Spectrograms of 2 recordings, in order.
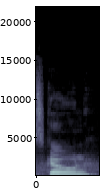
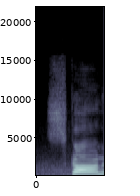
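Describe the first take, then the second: First: "scone" with a long oh; "scone" rhyming with bone. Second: "Scone" with an open ah vowel; "Scone" rhyming with gone. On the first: Streamer giving the usual version, long-oh "scone". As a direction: stretch "scone" out on a round oh. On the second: Streamer comparing versions for chat, "Scone" as skon. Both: Shown as a demonstration. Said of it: "Scone instead of scone".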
